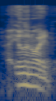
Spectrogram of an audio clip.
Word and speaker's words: Illinois: Illinois, the S is silent at the end. Possessive.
